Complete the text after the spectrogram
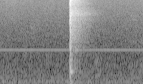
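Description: A wooden game piece clacks down sharply on a board.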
